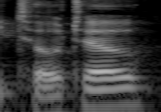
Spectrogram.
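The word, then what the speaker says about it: To'o To'o: I'm gonna go to the Tennessee Georgia game here and go with linebacker Henry Toto. Is that how you say it? – I think you're right.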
